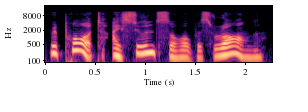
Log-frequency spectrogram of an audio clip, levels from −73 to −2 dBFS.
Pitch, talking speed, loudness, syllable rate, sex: 175 Hz, 160 wpm, -16 LUFS, 3.4 syllables/s, female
